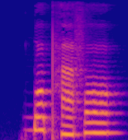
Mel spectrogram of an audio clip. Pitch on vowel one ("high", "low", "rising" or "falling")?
high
